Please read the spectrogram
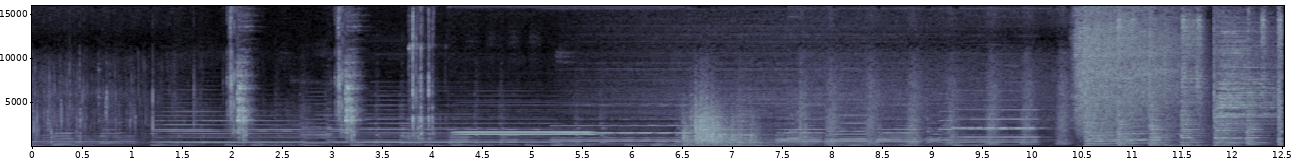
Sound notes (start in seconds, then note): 4.3 whistle blows; 7.6 chug chug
